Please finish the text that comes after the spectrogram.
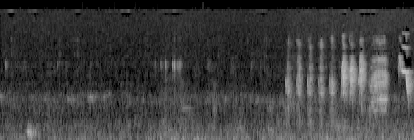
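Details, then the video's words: A single common myna visiting an urban balcony in Gurgaon, India, in the morning breaks a near-quiet start with a rush of harsh, squawky, chattering notes, about a dozen strident rasps in quick succession near the end. "Common myna calls | Funny sounds from a myna"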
